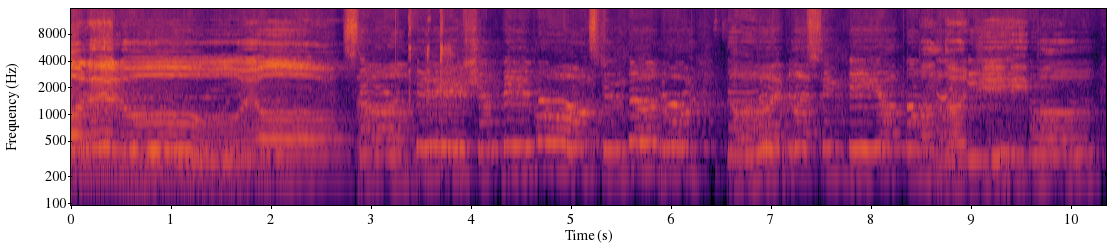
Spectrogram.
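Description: Orthodox liturgical chant sung a cappella in slow phrases of long held notes, with brief pauses between the phrases.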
